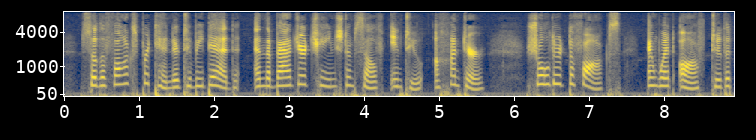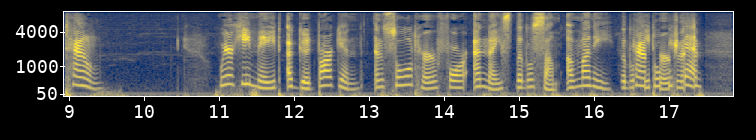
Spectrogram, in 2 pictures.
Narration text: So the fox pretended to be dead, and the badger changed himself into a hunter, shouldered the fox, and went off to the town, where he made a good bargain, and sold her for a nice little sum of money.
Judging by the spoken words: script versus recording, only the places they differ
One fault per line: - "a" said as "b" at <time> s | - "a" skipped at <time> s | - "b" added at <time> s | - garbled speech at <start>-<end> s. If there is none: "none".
- garbled speech at 16.4-17.5 s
